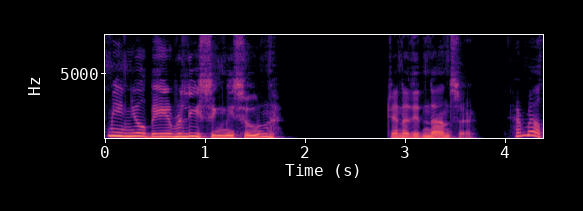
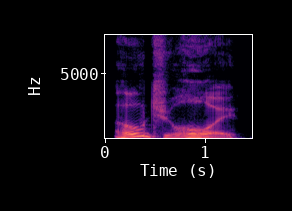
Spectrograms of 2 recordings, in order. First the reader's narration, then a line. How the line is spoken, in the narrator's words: the bear grumbled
